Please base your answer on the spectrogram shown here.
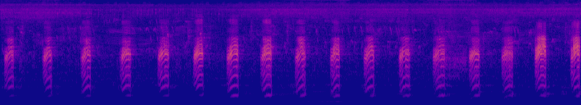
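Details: Mottled duck, a dabbling duck of eastern North America, giving a steady train of about sixteen raspy quacks, roughly two per second, even in loudness with the last few louder.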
